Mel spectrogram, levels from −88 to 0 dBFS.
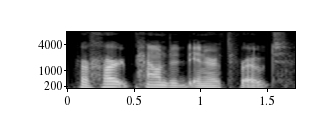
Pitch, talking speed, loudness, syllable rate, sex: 120 Hz, 210 wpm, -21 LUFS, 4.7 syllables/s, male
